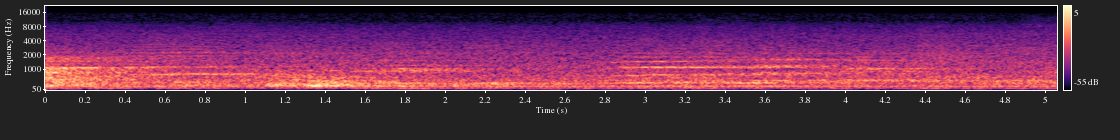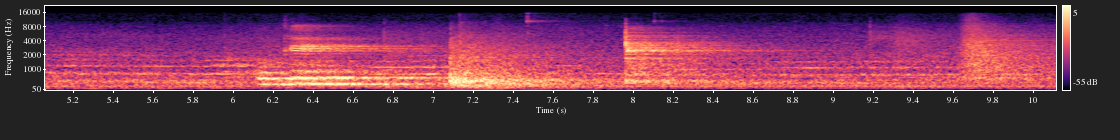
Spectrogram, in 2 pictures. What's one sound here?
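A woman speaks calmly, as if explaining.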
